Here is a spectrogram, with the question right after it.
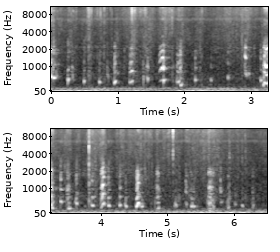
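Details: Eight-day-old field-line Labrador Retriever puppy from a newly born litter, squirming about; short, thin squeaks and whimpers come in irregular bursts, with soft rustling and a faint low hum indoors.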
